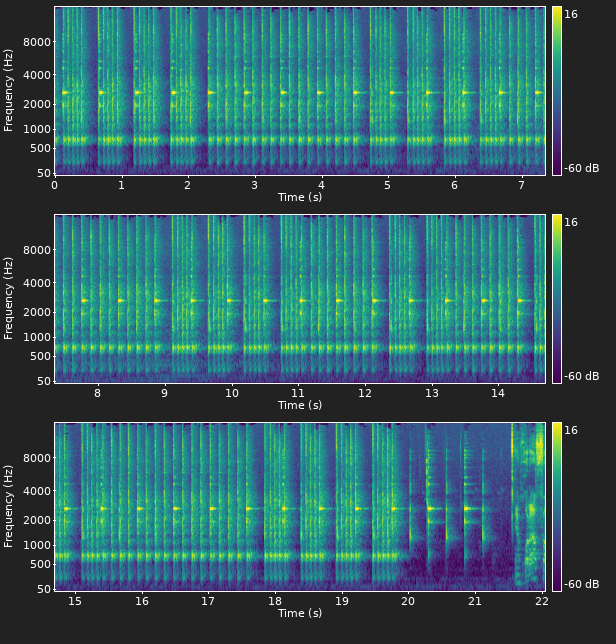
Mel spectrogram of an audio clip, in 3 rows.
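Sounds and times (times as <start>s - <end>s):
drumsticks playing rolls on drum: 0.0s - 21.2s.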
